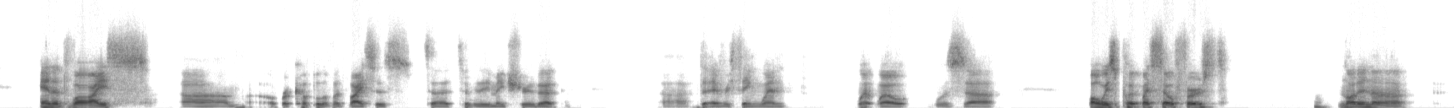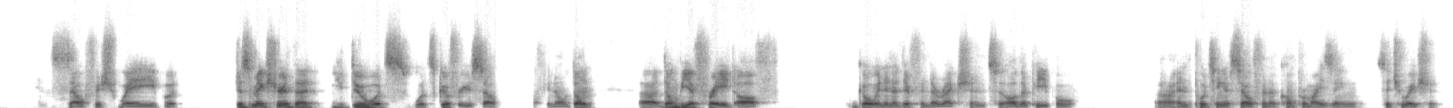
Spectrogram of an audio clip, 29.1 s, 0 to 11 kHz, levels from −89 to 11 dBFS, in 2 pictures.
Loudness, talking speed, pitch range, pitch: -24 LUFS, 140 wpm, 100-140 Hz, 110 Hz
